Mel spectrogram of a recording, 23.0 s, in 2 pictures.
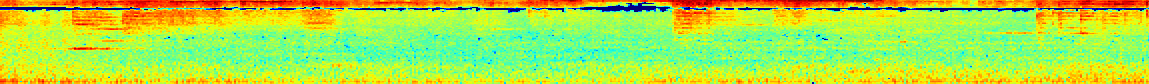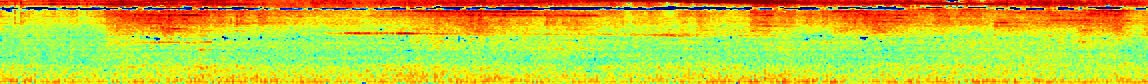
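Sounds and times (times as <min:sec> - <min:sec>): train wheels rumbling on rail: 0:00.0 - 0:22.9
faint wheel squeals: 0:09.8 - 0:22.0.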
